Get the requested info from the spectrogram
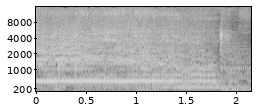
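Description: A man's voice holds one long wordless note, slid up into just before and held until near the end, over strummed acoustic guitar.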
